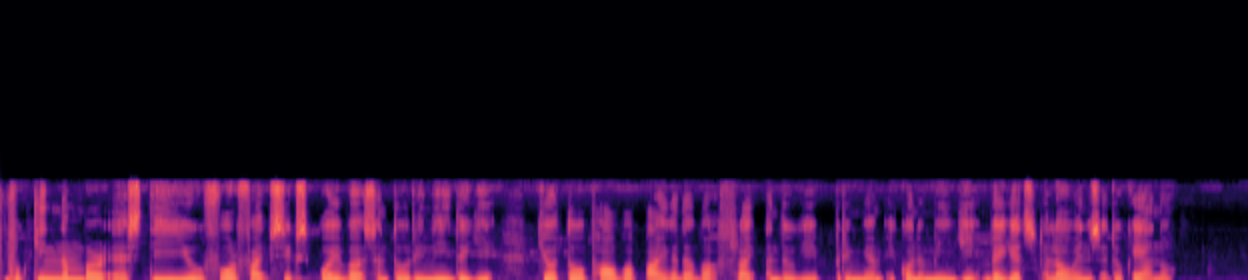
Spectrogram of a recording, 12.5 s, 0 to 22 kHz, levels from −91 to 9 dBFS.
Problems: none marked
